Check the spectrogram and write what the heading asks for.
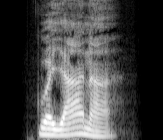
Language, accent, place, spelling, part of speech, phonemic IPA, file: German, Germany, Berlin, Guyana, proper noun, /ɡuˈjaːna/, De-Guyana.ogg
- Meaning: Guyana (a country in South America)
